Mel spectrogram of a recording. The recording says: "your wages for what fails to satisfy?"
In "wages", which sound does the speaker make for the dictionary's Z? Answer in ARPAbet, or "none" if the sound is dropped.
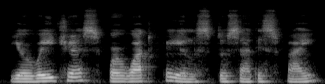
S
